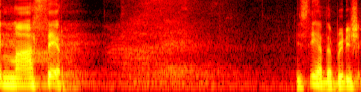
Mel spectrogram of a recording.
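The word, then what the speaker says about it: מעשר: And the word tithe here in Hebrew, here's where the Hebrew comes in, all right, means maaser. Say maaser. You still have the British accent. You know, maaser is spelled, by the way, the Hebrew is read from right to left.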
